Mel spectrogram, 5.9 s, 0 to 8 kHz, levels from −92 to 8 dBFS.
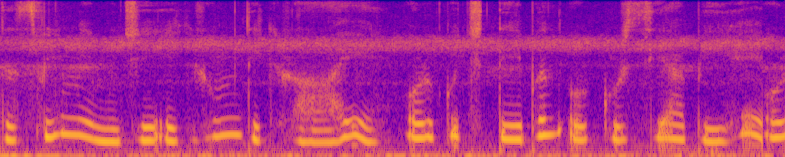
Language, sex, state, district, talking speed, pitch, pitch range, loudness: Hindi, female, Arunachal Pradesh, Papum Pare, 150 wpm, 240 Hz, 220-275 Hz, -16 LUFS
